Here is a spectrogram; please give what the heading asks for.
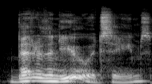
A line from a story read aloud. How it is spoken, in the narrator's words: Marcus playfully says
